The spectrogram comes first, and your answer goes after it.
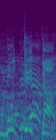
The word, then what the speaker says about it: Buttitta: Eh sì, Gianni Buttitta con due T prima e due T dopo, perché ci tiene tantissimo alla pronuncia corretta del suo cognome, e visto che ce l'ha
